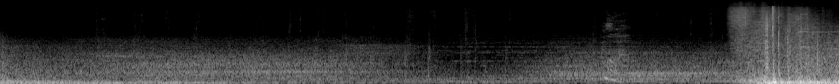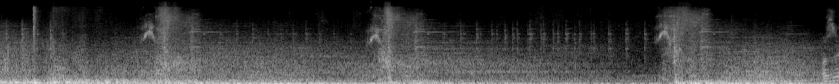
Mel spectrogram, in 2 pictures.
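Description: A Confringo fire spell explodes in Hogwarts Legacy: a sudden loud broadband blast erupts midway over quieter game ambience, followed by sustained rumbling and a few more sharp bursts.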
